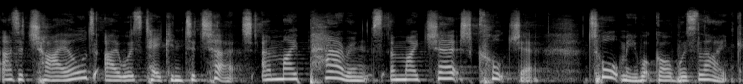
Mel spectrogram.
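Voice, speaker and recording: A woman with a northern English accent speaks at a fairly slow pace and a medium pitch. Her tone is dark and mellow, and her intonation is lively. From northern England. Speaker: church leader. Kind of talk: sermon.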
